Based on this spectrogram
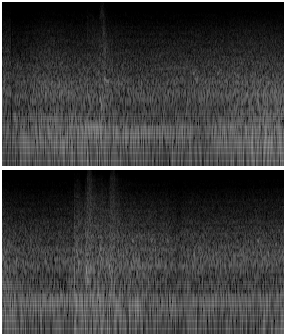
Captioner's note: gunshot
